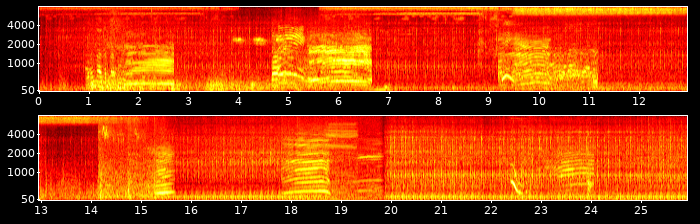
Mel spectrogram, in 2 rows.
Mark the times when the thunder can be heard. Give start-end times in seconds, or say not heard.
1.0-5.3.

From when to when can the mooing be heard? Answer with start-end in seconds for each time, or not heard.
0.9-2.7, 4.7-6.7, 9.2-11.2, 14.1-15.7, 17.8-19.9, 22.4-24.1.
